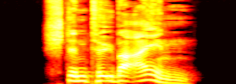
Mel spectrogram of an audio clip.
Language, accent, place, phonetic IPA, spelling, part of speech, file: German, Germany, Berlin, [ˌʃtɪmtə yːbɐˈʔaɪ̯n], stimmte überein, verb, De-stimmte überein.ogg
- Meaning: inflection of übereinstimmen: 1. first/third-person singular preterite 2. first/third-person singular subjunctive II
